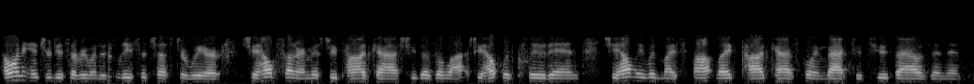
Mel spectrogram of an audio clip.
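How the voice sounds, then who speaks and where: A man with a slightly high voice hosts a casual live podcast. He talks in a chatty, run-on manner, and the sound is narrow, like a phone line. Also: flat delivery, brisk, hardly any pauses. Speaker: podcast host. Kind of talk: casual live show chat, announcements.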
